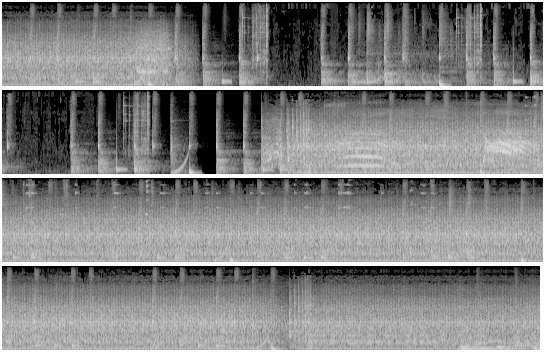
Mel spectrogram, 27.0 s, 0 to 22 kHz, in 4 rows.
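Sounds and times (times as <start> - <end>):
engine idling with knocking: 0.0 - 2.4, 10.4 - 27.0.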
